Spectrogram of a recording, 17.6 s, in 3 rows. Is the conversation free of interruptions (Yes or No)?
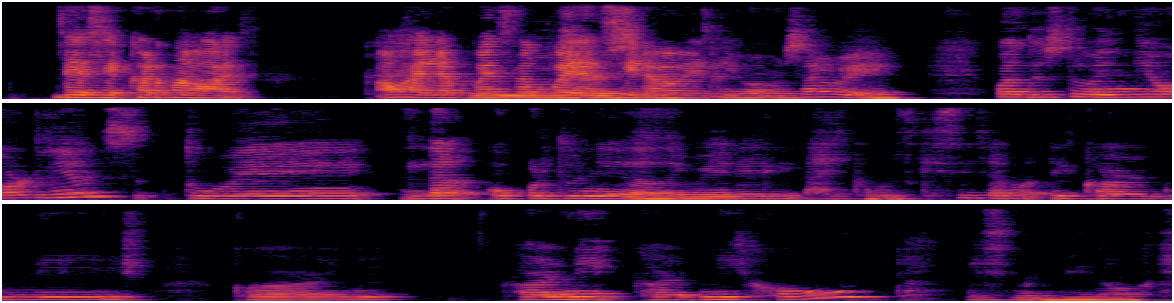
No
